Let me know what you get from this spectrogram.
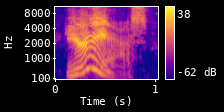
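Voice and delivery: mocking retort. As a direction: sneer it back like a kid.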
